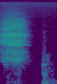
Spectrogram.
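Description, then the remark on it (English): A single sneeze: a drawn-in, breathy gasp, a brief pause, then a sudden loud burst of air. No one speaks. “wow, I sneezed. Let's leave that in.”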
